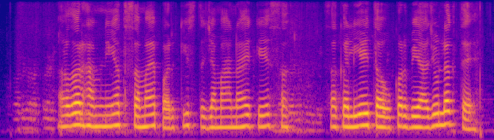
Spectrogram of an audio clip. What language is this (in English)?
Maithili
